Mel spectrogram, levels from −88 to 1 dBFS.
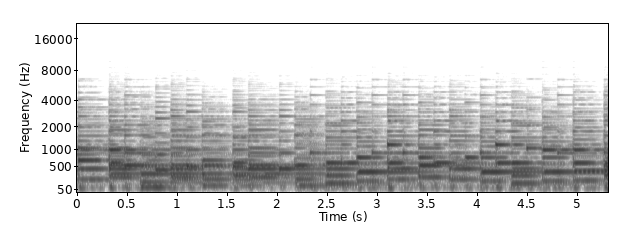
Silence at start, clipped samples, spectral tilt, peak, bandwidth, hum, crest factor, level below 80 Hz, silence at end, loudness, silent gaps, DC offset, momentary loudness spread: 0 s; under 0.1%; -8.5 dB/octave; -10 dBFS; 6.8 kHz; none; 14 dB; -44 dBFS; 0 s; -24 LUFS; none; under 0.1%; 3 LU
